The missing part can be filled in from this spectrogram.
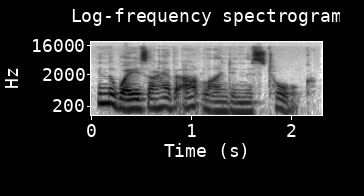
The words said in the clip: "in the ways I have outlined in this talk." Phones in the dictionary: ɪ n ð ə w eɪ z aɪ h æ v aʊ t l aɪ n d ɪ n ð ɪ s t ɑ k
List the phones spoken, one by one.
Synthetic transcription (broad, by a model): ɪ n ð ə w eɪ z aɪ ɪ v aʊ t l aɪ n d ɪ n ð ɪ s t ɑ k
